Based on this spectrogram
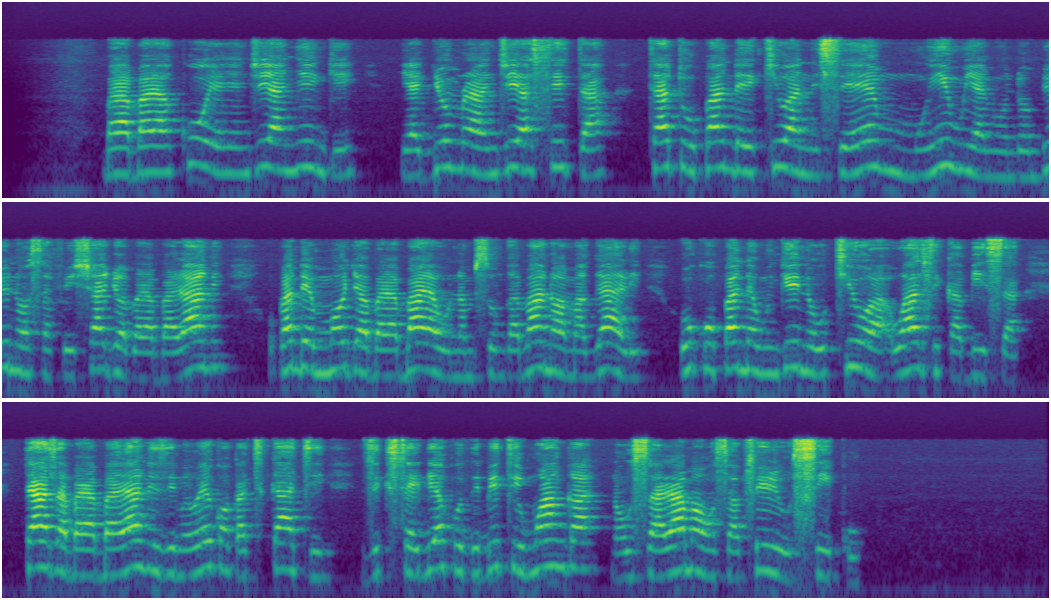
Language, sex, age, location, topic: Swahili, female, 18-24, Dar es Salaam, government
